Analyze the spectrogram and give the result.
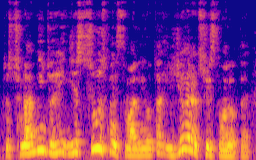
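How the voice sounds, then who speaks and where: Man, language teacher, slightly high voice, warm mellow tone, repeats each sound. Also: big pitch swings. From Pakistan. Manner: explains slowly, repeats syllables many times. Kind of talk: casual spoken lesson.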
